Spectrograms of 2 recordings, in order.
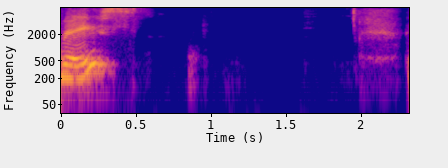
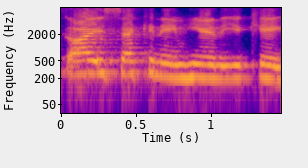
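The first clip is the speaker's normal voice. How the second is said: ordinary talk, nothing marked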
